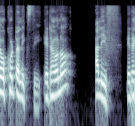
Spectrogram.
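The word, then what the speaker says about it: ألف: আমার আ লিফ আলিফ এ অক্ষরে কোন টান হবে না। তো এই অক্ষরটা প্রথমে বলার সময় আ একটু শক্ত আওয়াজ হবে। তারপরে লি তারপরে শেষে ফ আসবে।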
